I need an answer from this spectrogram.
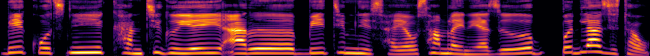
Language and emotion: Bodo, disgusted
